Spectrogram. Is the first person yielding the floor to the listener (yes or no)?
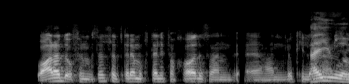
yes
